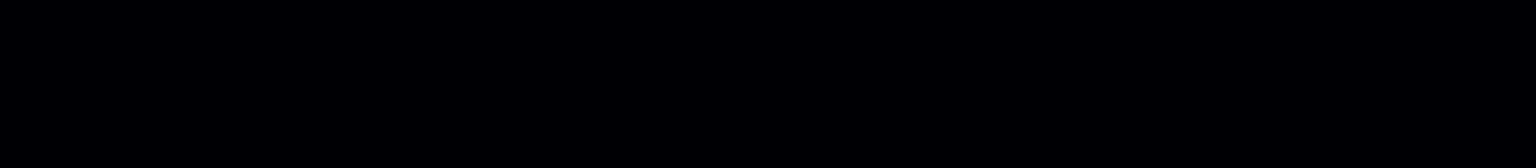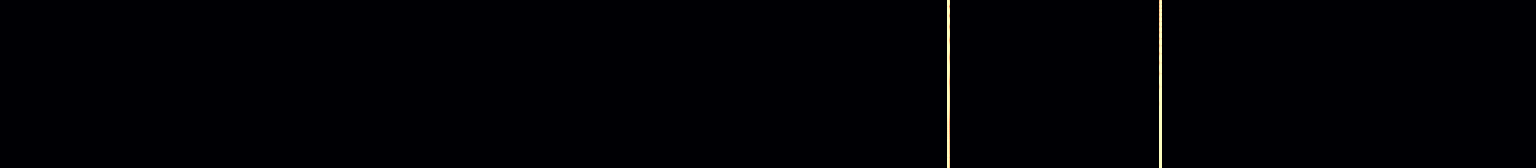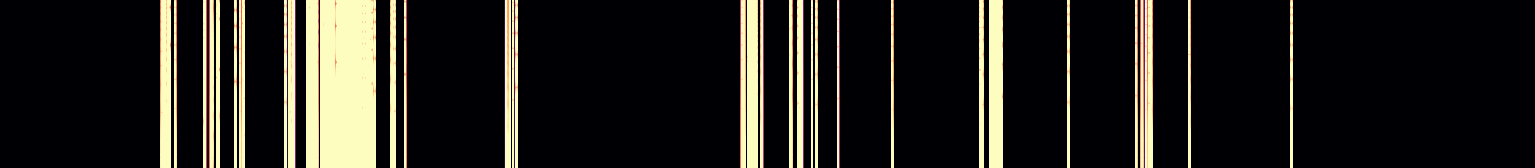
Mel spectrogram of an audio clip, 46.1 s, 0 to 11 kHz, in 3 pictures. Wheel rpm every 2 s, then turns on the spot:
0, 0, 0, 0, 0, 0, 0, 0, 0, 0, 0, 0, 0, 0, 0, 0, 0, 0, 0, 0, 0, 0, 0.
none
